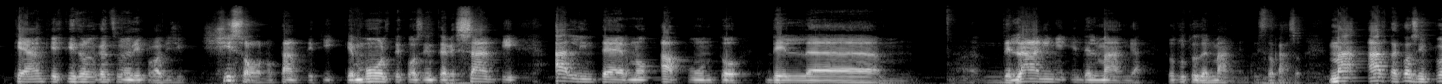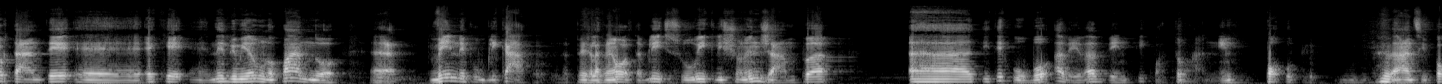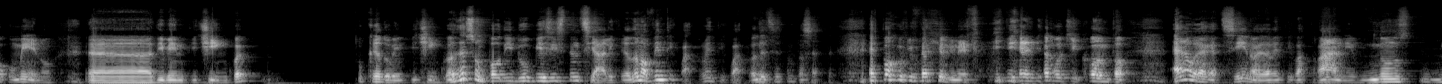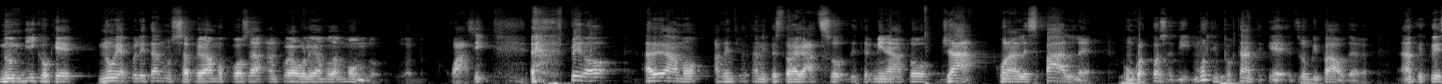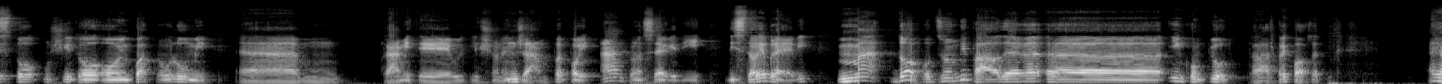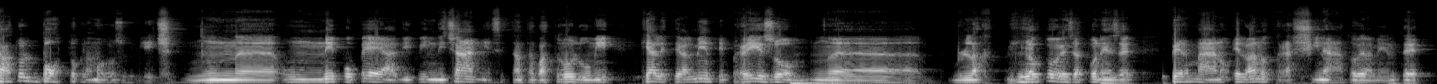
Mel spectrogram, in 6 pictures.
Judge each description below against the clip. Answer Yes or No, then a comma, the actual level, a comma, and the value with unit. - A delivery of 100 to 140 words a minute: Yes, average, 130 wpm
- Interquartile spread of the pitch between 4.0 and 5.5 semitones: Yes, average, 4.5 semitones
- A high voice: No, low, 115 Hz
